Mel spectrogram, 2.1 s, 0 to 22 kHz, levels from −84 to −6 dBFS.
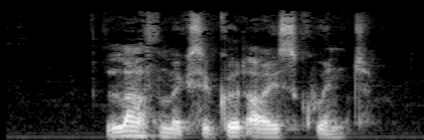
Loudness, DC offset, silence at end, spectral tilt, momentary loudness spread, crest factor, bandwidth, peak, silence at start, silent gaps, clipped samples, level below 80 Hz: -18 LUFS; under 0.1%; 0.3 s; -5 dB/octave; 12 LU; 16 dB; 16 kHz; -2 dBFS; 0.55 s; none; under 0.1%; -60 dBFS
